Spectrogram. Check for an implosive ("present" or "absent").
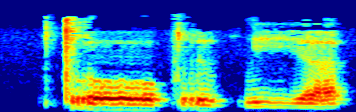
absent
